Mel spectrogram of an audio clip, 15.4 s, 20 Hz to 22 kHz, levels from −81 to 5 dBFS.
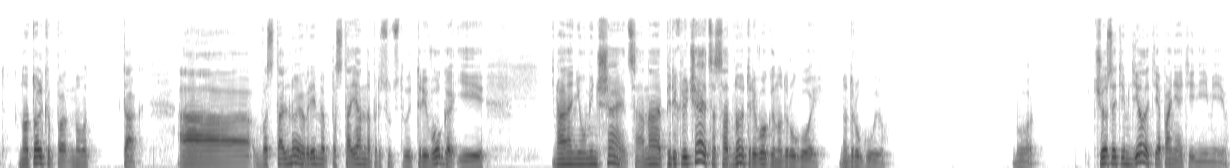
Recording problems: none

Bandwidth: 13.5 kHz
